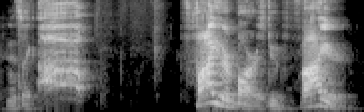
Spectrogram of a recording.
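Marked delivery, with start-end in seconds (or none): 0.4-0.9 high, drawn-out "oh!"; amazed shout. Retold or imitated. Streamer retelling a great rap rhyme, amazed shout. 1.8-3.5 loud, high burst of hype; hyped shout. Retold or imitated. Streamer raving about a rap rhyme, hyped shout.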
